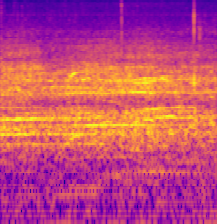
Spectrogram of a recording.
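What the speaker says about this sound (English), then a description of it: "You can hear the engines working hard." Advanced semi-rigid-rotor instructor helicopter performing airshow aerobatics, engines straining in a steady loud roar heard from a distance, with a commentator talking over it.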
